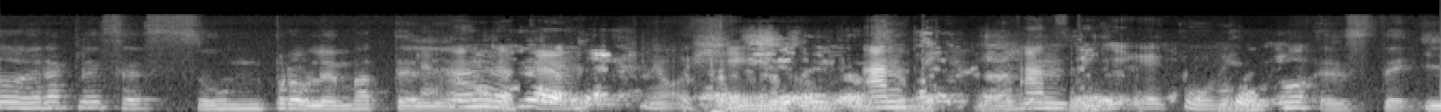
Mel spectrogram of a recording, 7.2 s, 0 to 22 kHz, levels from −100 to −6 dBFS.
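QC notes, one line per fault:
2.37–6.43 s, echo leak: a copy of the speech returns about 247 ms late and sits roughly 5 dB above it, likely because a far-end loudspeaker's echo canceller let the pickup through. On a spectrogram, harmonic bands repeat, offset by a quarter second.
3.45–3.51 s, 4.69–4.92 s, 5.36–6.42 s, speech suppressed in double talk: the talker's level collapses by about 10, 10 and then 20 dB, the last dip lasting most of a second, likely the canceller ducking both talkers during overlap. The waveform shows notched, hollowed envelopes, with the spectrogram darkening there.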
